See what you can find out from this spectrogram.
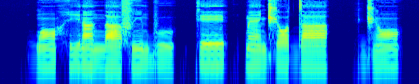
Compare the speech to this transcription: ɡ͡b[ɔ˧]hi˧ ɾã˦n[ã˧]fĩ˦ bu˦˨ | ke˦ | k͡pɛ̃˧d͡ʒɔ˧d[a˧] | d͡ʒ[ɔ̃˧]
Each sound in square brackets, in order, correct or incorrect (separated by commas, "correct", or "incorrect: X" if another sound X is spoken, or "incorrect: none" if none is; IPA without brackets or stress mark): incorrect: ɔ̃˧, incorrect: a˧, correct, correct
